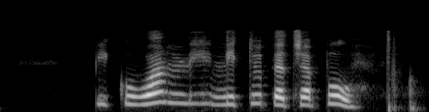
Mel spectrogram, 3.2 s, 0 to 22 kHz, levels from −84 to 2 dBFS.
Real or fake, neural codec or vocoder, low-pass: fake; codec, 16 kHz, 0.8 kbps, ZipCodec; 7.2 kHz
